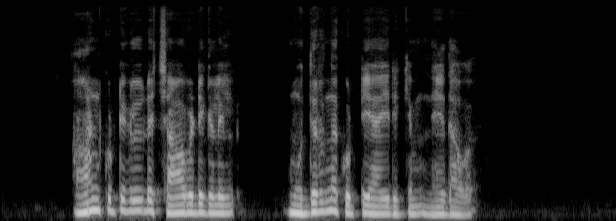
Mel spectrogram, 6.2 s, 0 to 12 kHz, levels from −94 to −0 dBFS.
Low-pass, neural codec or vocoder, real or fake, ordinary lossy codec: 10.8 kHz; vocoder, 44.1 kHz, 128 mel bands, Pupu-Vocoder; fake; none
